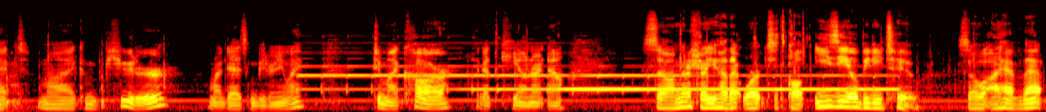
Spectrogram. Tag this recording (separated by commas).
Speech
